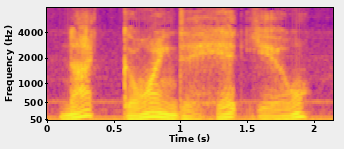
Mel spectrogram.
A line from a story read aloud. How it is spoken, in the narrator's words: said the boy wearily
